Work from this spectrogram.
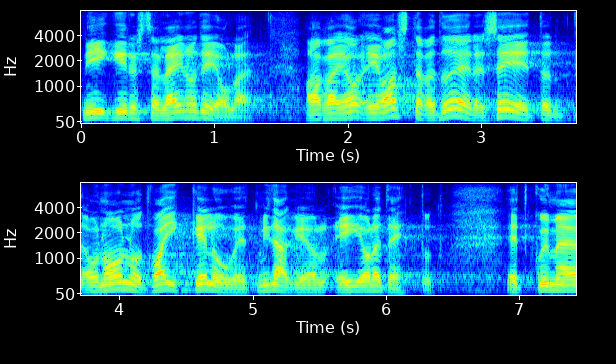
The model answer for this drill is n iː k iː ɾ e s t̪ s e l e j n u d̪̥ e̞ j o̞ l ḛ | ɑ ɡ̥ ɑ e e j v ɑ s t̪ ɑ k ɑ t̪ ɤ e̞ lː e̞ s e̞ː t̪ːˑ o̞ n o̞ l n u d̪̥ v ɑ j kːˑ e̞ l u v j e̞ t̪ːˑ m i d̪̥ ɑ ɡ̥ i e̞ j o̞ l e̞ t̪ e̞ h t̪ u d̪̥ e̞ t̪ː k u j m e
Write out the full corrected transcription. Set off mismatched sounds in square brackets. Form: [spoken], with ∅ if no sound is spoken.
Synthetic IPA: n iː k iː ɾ e s t̪ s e l [æ] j n u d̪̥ e̞ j o̞ l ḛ | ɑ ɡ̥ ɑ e e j v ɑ s t̪ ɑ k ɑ t̪ ɤ e̞ [l] e̞ s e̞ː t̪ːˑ o̞ n o̞ l n u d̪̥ v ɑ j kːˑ e̞ l u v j e̞ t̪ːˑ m i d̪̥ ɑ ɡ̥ i e̞ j o̞ l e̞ t̪ e̞ h t̪ u d̪̥ e̞ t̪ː k u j m e

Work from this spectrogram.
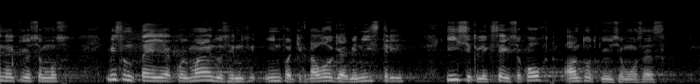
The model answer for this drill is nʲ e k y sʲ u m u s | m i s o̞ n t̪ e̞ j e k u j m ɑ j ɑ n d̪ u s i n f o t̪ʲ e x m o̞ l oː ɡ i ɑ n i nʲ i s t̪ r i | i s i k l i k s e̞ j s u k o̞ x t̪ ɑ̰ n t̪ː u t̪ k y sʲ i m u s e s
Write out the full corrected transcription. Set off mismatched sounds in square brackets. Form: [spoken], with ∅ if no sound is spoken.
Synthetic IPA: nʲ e k y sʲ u m u s | m i s o̞ n t̪ e̞ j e k u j m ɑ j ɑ n d̪ u s i n f o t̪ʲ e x [n] o̞ l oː ɡ i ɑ [m] i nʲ i s t̪ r i | i s i k l i k s e̞ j s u k o̞ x t̪ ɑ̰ n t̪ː u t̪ k y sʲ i m u s e s

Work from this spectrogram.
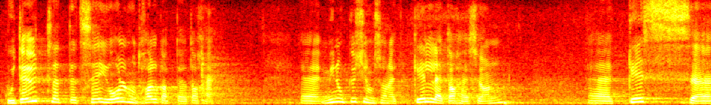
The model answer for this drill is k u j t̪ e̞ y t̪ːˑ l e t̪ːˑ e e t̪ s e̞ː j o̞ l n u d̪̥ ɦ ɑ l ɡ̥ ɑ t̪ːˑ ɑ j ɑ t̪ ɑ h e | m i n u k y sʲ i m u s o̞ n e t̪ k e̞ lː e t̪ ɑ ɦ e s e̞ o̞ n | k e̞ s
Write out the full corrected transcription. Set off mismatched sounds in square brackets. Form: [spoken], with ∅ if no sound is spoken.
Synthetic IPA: k u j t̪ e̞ y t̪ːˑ l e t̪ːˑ e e t̪ s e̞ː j o̞ l n u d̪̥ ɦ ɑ l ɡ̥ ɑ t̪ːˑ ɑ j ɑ t̪ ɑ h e | m i n u k y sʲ i m u s o̞ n e t̪ k e̞ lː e t̪ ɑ ɦ e s e̞ o̞ n | k e̞ s

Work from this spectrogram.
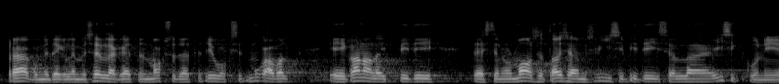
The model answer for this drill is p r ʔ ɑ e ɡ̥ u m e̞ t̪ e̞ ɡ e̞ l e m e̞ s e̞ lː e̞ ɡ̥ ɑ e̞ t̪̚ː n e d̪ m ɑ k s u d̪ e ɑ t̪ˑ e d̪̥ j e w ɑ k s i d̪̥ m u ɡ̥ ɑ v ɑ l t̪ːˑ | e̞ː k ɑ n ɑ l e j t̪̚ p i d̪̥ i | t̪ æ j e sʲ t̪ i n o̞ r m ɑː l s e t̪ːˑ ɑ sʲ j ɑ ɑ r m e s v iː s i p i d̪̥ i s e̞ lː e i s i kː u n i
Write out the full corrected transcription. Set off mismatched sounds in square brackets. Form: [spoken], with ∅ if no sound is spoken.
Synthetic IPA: p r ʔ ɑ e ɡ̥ u m e̞ t̪ e̞ ɡ e̞ l e m e̞ s e̞ lː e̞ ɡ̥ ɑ e̞ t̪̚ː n e d̪ m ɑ k s u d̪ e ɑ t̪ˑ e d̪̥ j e w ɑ k s i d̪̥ m u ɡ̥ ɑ v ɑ l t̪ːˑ | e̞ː k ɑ n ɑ l e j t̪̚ p i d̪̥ i | t̪ æ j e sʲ t̪ i n o̞ r m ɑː l s e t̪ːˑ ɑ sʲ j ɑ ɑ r m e s v iː s i p i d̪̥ i s e̞ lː e i s i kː u n i

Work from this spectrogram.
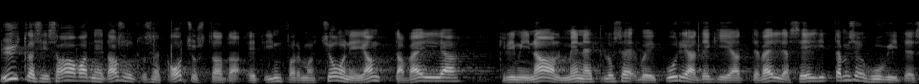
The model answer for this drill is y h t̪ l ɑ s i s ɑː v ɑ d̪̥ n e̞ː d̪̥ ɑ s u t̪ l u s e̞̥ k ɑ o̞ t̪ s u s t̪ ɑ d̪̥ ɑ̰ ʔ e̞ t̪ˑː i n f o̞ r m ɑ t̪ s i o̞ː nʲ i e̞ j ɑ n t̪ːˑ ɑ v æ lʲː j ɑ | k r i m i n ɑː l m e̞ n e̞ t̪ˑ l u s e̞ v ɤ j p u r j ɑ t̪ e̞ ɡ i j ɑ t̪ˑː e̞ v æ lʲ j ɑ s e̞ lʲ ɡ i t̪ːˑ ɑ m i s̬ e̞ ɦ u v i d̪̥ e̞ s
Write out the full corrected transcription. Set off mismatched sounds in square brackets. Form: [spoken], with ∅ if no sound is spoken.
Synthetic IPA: y h t̪ l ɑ s i s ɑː v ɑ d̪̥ n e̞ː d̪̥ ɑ s u t̪ l u s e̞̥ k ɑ o̞ t̪ s u s t̪ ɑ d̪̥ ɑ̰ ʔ e̞ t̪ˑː i n f o̞ r m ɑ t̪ s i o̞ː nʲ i e̞ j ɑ n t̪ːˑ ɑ v æ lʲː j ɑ | k r i m i n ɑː l m e̞ n e̞ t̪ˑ l u s e̞ v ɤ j [k] u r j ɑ t̪ e̞ ɡ i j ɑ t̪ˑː e̞ v æ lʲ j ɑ s e̞ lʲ ɡ i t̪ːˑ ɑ m i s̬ e̞ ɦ u v i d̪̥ e̞ s

